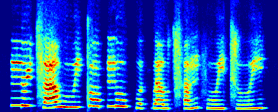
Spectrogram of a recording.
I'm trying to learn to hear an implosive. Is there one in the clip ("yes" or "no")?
no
